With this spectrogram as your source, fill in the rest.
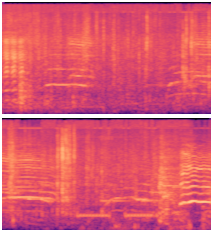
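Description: Goats bleating on a farm in Uganda, several calls rising and falling across the scene at moderate distance, with people talking and other farm noise in the background.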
